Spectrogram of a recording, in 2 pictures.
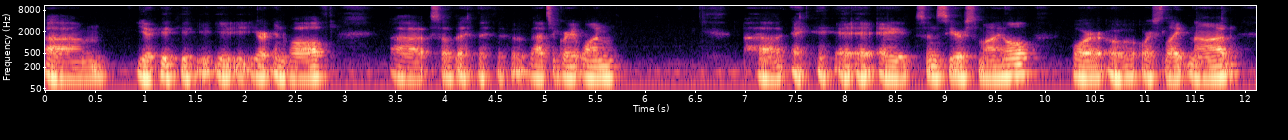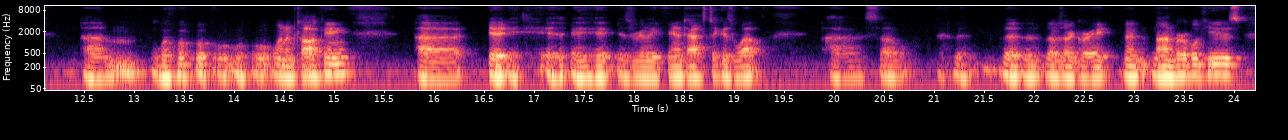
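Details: Adult man who stutters and is a licensed speech-language pathologist; his stuttering is inconsistent, with words sometimes stuck for seconds; sound repetitions heard; finding: stuttering.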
